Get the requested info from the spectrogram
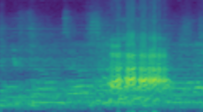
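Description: Music playing in a large hall, with a loud, high, wavering vocal cry from someone close by for about half a second, a second in.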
